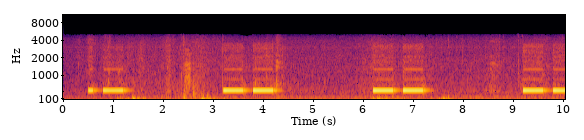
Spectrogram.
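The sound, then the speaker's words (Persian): Telephone keypad tones sound while a call is being placed, with short steady beeps arriving in tight groups of two or three, separated by pauses filled with a low rumbling hiss. “پیش شماره قوم البته فکر میکنم افتاده. بعد خب یک بار دیگه تماس بگیریم ببینیم که حالا ظاهرا اینو میزنیم”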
